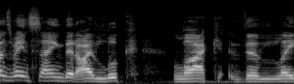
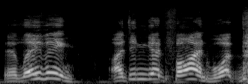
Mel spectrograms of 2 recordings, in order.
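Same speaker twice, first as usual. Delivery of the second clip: higher, delighted burst of relief; relieved excitement; 7 semitones higher, 3 dB louder than usual. Real, not acted. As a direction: blurt it out with giddy relief. Cops drive off, no fine.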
